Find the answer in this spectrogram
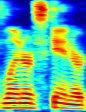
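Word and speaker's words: Lynyrd Skynyrd: Pronounced Leonard Skinner to be a simple kind of man.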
